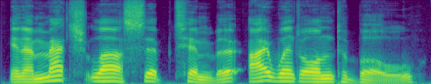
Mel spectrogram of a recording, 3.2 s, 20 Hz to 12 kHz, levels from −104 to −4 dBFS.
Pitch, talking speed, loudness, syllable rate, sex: 125 Hz, 185 wpm, -16 LUFS, 4.1 syllables/s, male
